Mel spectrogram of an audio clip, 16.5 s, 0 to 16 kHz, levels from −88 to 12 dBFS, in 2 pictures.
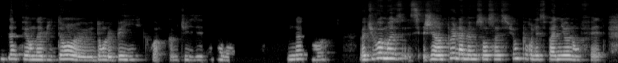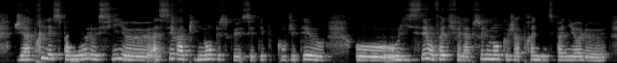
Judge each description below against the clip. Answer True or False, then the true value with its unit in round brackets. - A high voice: True (230 Hz)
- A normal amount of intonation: True (3.0 semitones)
